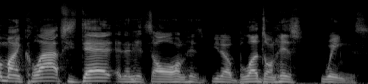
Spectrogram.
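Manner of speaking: ordinary talk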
